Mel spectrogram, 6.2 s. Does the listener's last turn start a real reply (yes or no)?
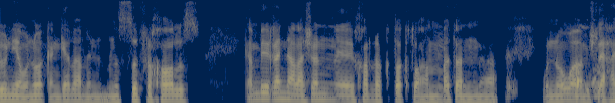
no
